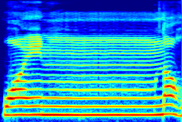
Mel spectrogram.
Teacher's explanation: وَإِنَّهُ، نون کے اوپر شد ہے، اور جہاں نون کے اوپر شد آ جائے وہ حرف غنہ، یعنی اس کی آواز کو ناک میں لے جا کر ادا کریں۔ ہاں کے اوپر الٹا پیش ہے، اس لیے اسے مد کریں۔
